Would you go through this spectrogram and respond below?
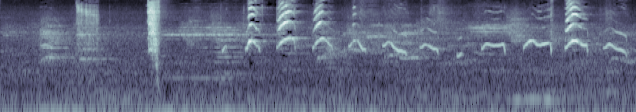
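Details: Toy Pomeranian puppies whimpering: high, thin, arched whines repeated quickly, about three per second, with a few sharp clicks and a low background hum.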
